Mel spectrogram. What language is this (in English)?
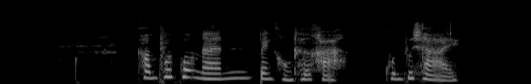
Thai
